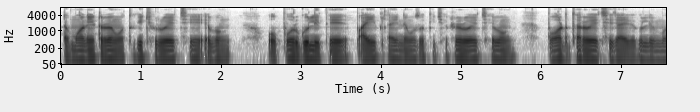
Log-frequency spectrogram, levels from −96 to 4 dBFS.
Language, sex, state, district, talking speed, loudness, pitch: Bengali, male, Jharkhand, Sahebganj, 175 wpm, -19 LUFS, 85 Hz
